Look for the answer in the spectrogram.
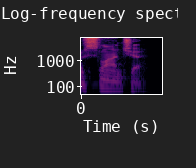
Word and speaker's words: sláinte: It's spelled C-R-A-I-C. – That's right. That's right. – Another one we said in the intro, sláinte. – Sláinte, when you have a drink. – If you have not had, a drink with an Irish person, if you've not heard sláinte yet.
